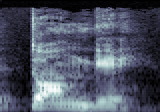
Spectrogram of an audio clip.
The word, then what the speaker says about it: tongue: Y ojo, no se dice tongue. Tongue. No, no, no. Tongue. Tongue. Tongue. Como que el g de tongue apenas si suena muy leve.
